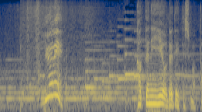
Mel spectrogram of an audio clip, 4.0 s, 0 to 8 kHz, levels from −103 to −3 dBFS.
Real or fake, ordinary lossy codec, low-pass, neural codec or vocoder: real; Opus, 16 kbps; 7.2 kHz; none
